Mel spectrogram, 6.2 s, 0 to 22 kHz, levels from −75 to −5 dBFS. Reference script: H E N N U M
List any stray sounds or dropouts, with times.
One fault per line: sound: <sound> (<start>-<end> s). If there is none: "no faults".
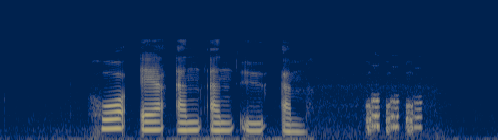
sound: laugh (4.6-5.3 s)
